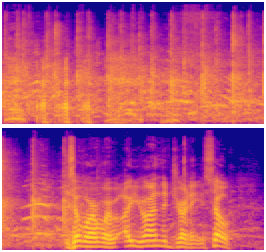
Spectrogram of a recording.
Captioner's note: lots of laughter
